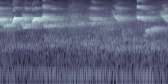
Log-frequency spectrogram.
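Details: Java sparrow giving a crisp, ringing song: two loud, sharp high chirps, then quieter scattered twitters and a few soft notes.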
